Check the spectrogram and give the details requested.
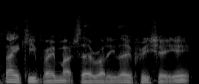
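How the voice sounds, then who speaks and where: A man in his 30s hosts a football watch-along as a casual live stream, bantering with chat while laughing and swearing freely. He talks at a racing pace in a low voice with fairly even intonation, recorded with clean studio sound and no echo.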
